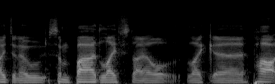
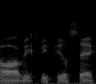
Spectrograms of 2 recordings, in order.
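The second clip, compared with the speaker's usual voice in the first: mock flat emotionless monotone, much quieter; 3 semitones lower, 11 dB quieter than usual. Retelling a woman's reaction to a salad, imitating a flat emotionless voice. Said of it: "not even any emotion in her voice".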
